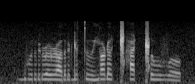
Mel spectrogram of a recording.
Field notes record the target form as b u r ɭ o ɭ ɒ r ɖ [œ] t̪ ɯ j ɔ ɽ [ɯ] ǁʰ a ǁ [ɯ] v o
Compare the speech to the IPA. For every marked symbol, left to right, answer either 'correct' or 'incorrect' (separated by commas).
incorrect, incorrect, incorrect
